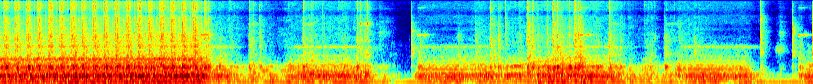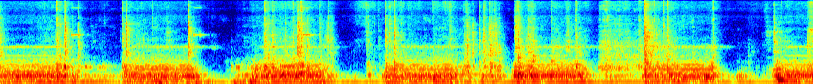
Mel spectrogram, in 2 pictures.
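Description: A sewing machine stitches the seam of a fabric snap bag, a rapid mechanical whir in short bursts separated by brief pauses, close and fairly quiet.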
